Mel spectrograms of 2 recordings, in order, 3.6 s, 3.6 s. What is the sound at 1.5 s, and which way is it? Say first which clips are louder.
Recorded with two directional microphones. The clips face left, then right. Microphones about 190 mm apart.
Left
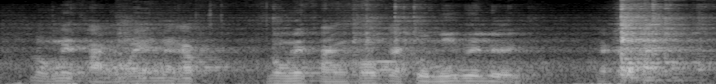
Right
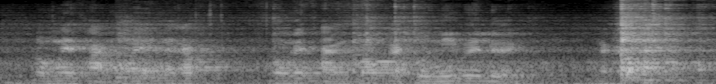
Speech: left 4 dB; 50° left (ahead or behind).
